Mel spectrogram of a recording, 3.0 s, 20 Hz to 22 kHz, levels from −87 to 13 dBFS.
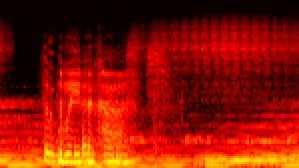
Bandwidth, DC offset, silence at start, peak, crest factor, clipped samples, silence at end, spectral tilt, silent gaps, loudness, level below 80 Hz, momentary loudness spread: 12 kHz; under 0.1%; 0 s; -2 dBFS; 18 dB; under 0.1%; 0 s; -7.5 dB/octave; none; -20 LUFS; -36 dBFS; 14 LU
